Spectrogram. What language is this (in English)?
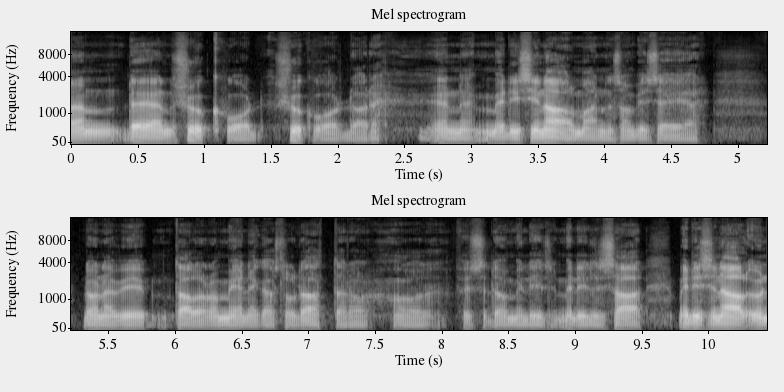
Swedish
